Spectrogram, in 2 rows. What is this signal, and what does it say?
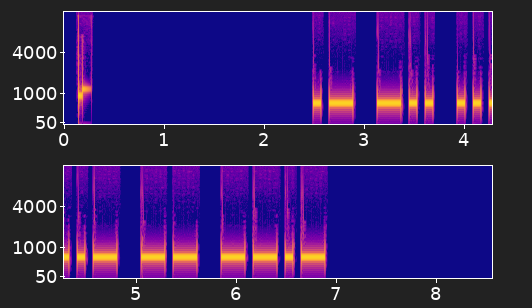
Morse code, heard as a keyed tone, about 15 wpm, 700 Hz. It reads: AD4MQ
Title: USA Call Signs - 5 Characters - Repeated 3x - 15wpm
